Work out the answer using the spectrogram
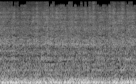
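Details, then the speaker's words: Warm LS V8 idling with a steady deep rumble; the earlier noise is gone, leaving typical valvetrain/rocker arm noise and an audible exhaust leak; owner still plans to check the crank bearing. "that noise is gone and uh you can hear the exhaust leak"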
